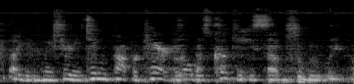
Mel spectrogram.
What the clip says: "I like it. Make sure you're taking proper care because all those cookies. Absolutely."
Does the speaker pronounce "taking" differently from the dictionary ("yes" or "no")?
yes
